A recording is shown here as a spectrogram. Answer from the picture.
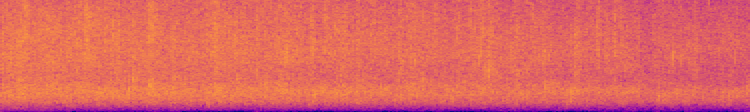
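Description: Steady, dense applause from an audience, many hands clapping at once in a loud, continuous wash of sound that holds evenly for the whole stretch without any voices.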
